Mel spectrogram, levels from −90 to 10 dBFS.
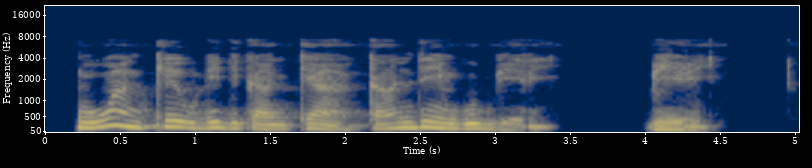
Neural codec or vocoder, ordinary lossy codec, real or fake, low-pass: codec, 16 kHz, 4 kbps, FreqCodec, larger model; none; fake; 7.2 kHz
